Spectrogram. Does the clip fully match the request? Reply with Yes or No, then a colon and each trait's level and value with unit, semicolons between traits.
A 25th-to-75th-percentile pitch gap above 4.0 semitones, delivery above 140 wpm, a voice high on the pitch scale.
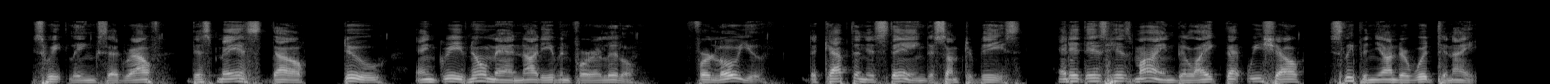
No: average, 4.4 semitones; average, 160 wpm; low, 110 Hz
